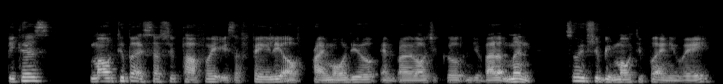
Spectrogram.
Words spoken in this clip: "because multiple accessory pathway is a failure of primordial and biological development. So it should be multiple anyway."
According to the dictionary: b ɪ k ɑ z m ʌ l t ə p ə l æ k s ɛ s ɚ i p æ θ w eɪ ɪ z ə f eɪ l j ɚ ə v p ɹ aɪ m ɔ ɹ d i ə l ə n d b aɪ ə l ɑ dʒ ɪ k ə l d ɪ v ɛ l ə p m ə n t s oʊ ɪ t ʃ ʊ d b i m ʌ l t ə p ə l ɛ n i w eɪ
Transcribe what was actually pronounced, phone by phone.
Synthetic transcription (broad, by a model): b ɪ k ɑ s m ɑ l t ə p ə l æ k s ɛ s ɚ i p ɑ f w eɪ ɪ s ə f eɪ l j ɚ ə f p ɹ aɪ m ɔ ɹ d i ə l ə n b aɪ ə l ɑ dʒ ɪ k ə l d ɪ v ɛ l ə p m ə n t s oʊ ɪ t ʃ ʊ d b i m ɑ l t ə p ə l ɛ n i w eɪ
